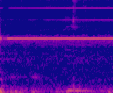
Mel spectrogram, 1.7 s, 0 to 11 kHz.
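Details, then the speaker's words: Honda Vario 125/150 ECU checked with a multimeter: steady, unbroken high-pitched continuity beep on the coil (spul) number one pin. The ECU is shorted inside, causing the 25A fuse to blow. "Nah, kalau bunyi satu ini tetap rusak ya ECU ini ya. Apalagi kalau bunyi semua."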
